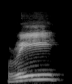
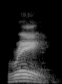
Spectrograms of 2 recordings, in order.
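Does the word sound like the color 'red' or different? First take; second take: different; like red. First: The vowel does not sound like 'red'. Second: The word sounds like the color 'red'. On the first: It is the present tense. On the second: It is the past tense.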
